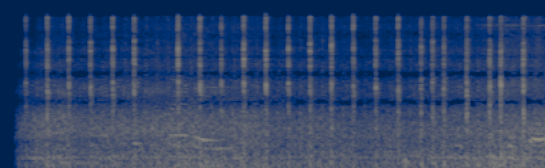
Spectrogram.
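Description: Gas walk-behind push mower engine running steadily as it is pushed across grass, with a regular run of sharp ticks, about six a second.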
